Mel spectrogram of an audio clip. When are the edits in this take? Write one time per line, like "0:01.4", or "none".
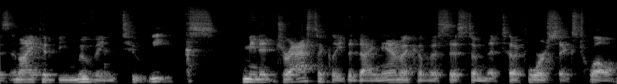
0:01.0
0:02.3
0:03.4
